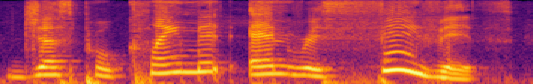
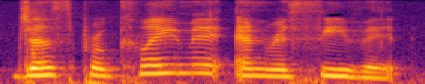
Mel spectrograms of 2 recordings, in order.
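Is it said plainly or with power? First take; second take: with power; plainly. First: It is said with power and authority. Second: It is said plainly, without force.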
